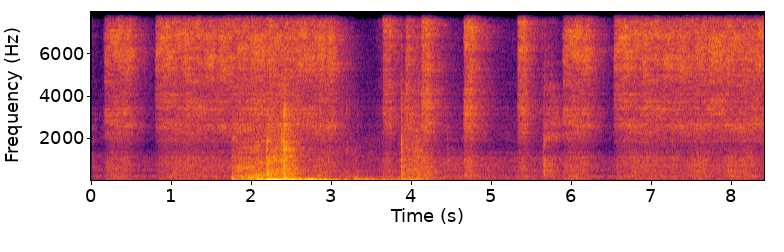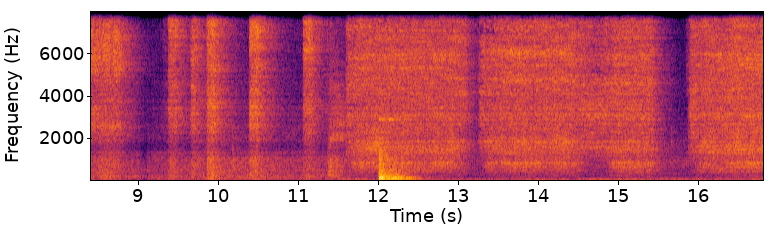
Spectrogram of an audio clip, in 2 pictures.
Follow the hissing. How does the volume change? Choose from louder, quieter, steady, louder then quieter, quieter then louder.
steady.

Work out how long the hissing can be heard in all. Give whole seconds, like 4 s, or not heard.
17 s.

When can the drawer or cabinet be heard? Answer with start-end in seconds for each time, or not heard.
1.8-4.2, 12.0-12.4.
